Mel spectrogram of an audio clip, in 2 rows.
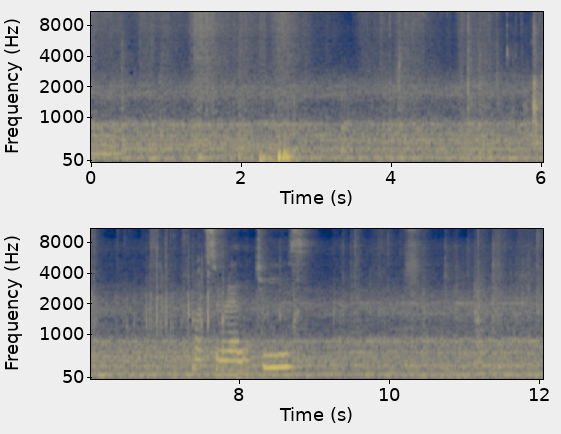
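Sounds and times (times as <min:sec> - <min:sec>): plastic bag rustling: 0:00.0 - 0:07.8
steady hum: 0:00.0 - 0:12.0.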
